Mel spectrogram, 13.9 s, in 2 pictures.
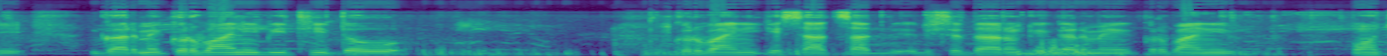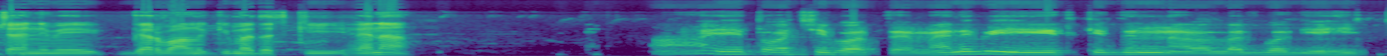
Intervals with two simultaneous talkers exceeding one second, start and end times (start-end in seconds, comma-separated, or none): none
